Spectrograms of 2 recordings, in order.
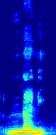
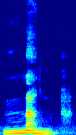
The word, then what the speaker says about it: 何: When we use with counter words, always we pronounce with none, never nani, always none.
